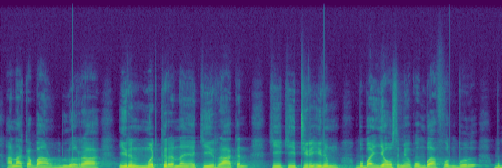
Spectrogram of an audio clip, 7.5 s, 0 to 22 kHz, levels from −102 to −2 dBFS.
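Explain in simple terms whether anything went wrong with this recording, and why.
A short click interrupts the speech about every 1.89 seconds, from 1.08 s to 6.74 s. That is about four clicks. These are clock drift buffer slips. Two devices likely ran on slightly mismatched clocks, so a tiny chunk of sound was periodically dropped or repeated.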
